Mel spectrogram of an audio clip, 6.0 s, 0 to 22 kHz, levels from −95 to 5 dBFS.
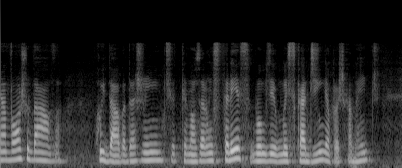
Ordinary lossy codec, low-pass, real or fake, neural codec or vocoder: none; none; fake; codec, 16 kHz, 1 kbps, FunCodec, trained on Chinese and English, 50 frames a second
